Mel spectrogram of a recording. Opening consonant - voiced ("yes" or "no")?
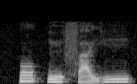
no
